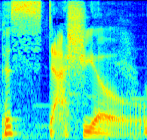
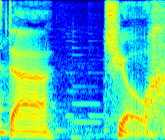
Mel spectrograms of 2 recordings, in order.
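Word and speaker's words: pistacchio: Well, the CH, right? You guys might think it's got to be like a ch sound. – Yeah. – Pistachio. But this word is much more like pistachio.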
